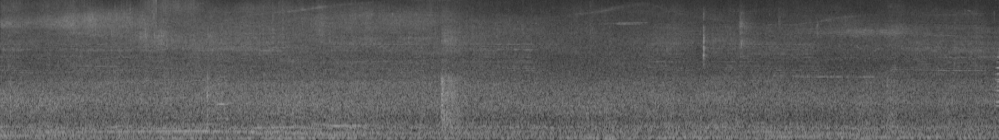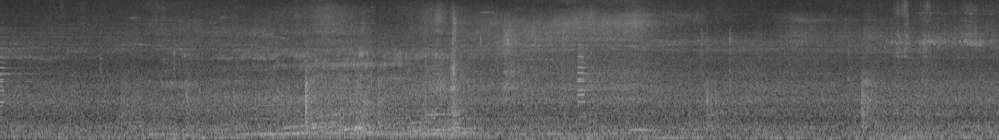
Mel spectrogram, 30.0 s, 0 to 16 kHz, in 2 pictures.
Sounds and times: buses 0:00.0 - 0:29.9
dense urban traffic 0:00.0 - 0:29.9

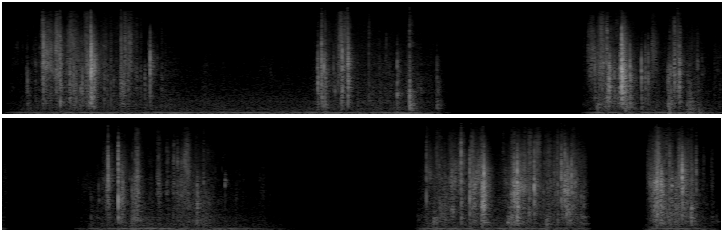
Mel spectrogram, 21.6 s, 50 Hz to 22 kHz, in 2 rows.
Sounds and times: paper sheets flip through turn page 0:00.2 - 0:02.4
paper sheets flip through turn page 0:04.7 - 0:06.2
paper sheets flip through turn page 0:08.8 - 0:10.9
paper sheets flip through turn page 0:12.1 - 0:14.8
paper sheets flip through turn page 0:17.1 - 0:19.6
paper sheets flip through turn page 0:20.5 - 0:21.5

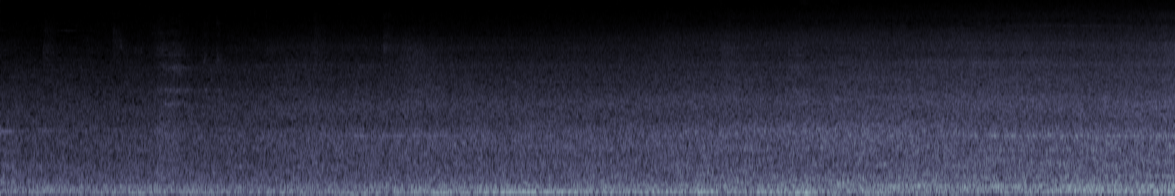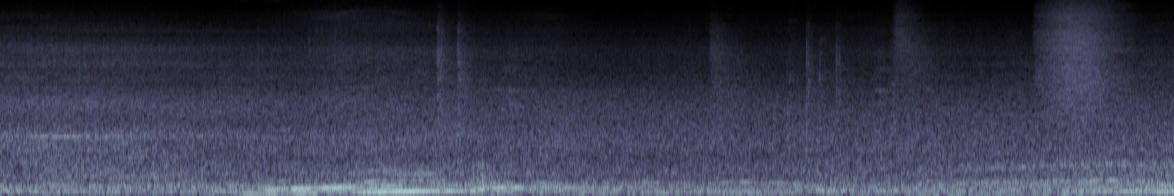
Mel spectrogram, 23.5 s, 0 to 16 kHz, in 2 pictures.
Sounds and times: traffic 0:00.0 - 0:23.4

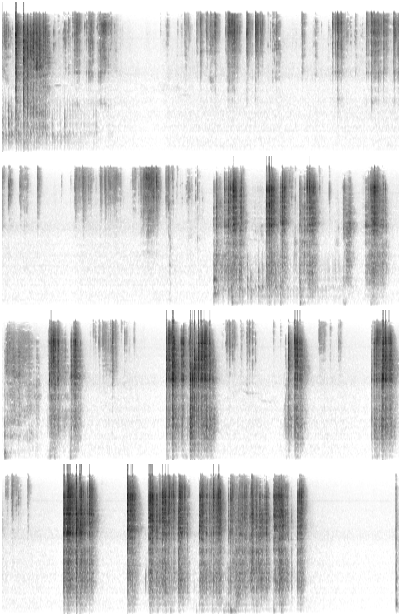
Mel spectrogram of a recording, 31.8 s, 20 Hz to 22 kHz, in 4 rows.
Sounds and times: small stones 0:00.0 - 0:02.3
small stones 0:09.4 - 0:18.5
small stones 0:19.2 - 0:22.5
small stones 0:23.3 - 0:24.2
small stones 0:26.4 - 0:30.0

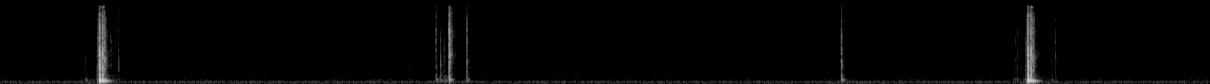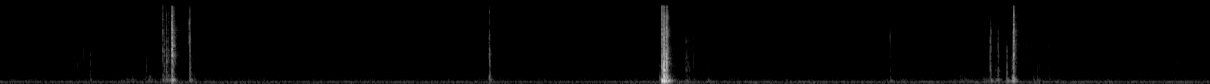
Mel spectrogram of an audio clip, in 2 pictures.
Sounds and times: business briefcase latch opened and closed 0:00.8 - 0:01.2
business briefcase latch opened and closed 0:04.3 - 0:04.8
business briefcase latch opened and closed 0:10.2 - 0:10.6
business briefcase latch opened and closed 0:12.9 - 0:14.2
business briefcase latch opened and closed 0:18.7 - 0:19.1
business briefcase latch opened and closed 0:21.9 - 0:22.6

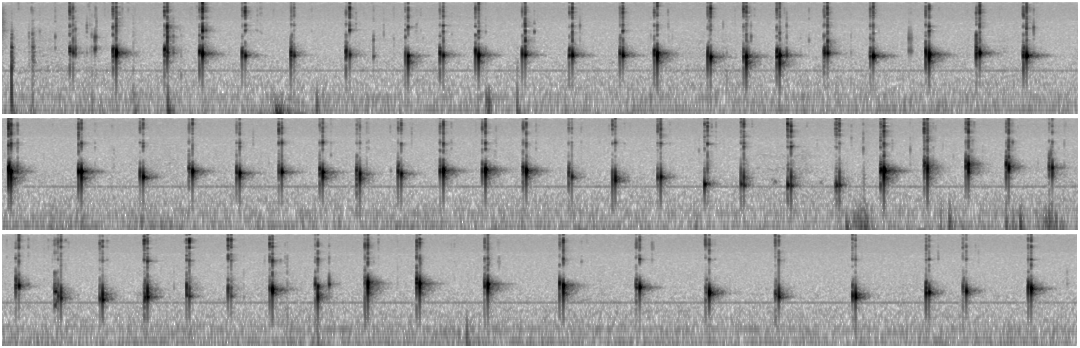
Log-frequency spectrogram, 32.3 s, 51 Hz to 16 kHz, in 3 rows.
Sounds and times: tongue to create clicking sounds in my mouth 0:00.1 - 0:30.2
tongue to create clicking sounds in my mouth 0:30.8 - 0:32.2

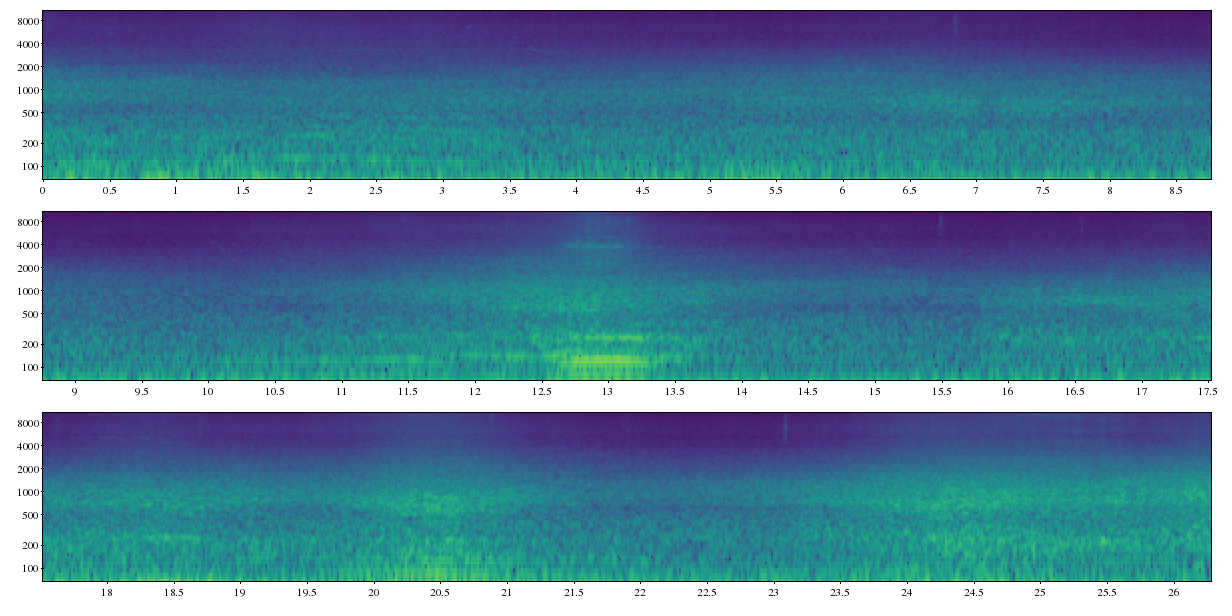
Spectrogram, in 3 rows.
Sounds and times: Traffic 0:00.0 - 0:26.2

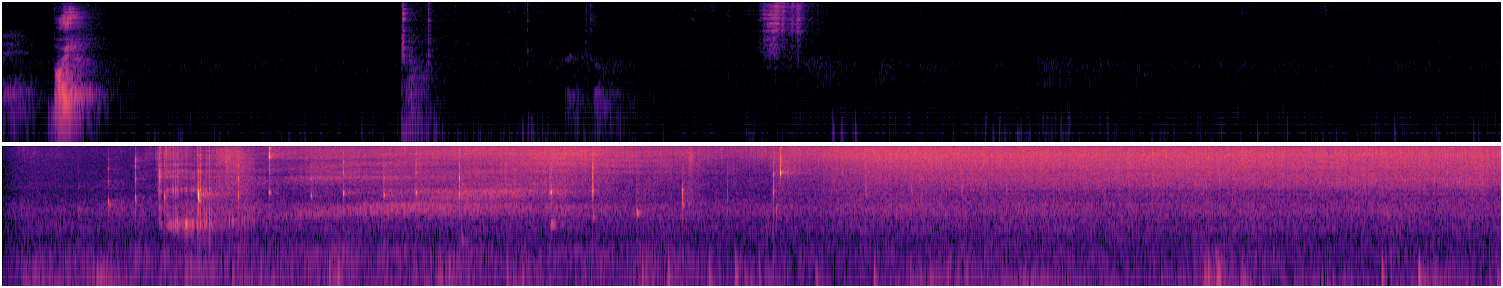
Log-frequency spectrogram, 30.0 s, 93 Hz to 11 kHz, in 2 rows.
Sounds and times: Fizz 0:15.0 - 0:29.9
Serving Champagne on Glass 0:15.1 - 0:29.9

